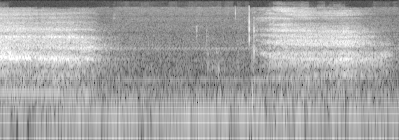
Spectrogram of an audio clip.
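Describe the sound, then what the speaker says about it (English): A shallow chest breath, a quick airy intake followed by a short pause and a second soft breathy rush, close and quiet in a still room. "And that actually is a shallow breath."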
